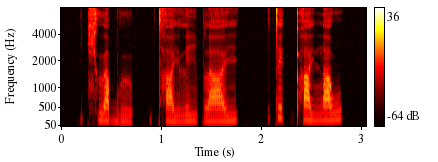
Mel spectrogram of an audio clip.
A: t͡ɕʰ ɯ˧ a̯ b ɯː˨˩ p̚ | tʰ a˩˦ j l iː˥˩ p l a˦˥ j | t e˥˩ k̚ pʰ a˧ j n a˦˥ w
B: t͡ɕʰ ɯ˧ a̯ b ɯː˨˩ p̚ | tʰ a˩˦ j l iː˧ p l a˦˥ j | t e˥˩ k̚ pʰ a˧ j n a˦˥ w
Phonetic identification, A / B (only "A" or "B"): B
